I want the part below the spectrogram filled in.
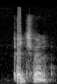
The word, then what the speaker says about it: Pichman: Pichman. – It's Pichman. Okay. – We went through that. – As long as you pronounce it with a P, not a B, we're good.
